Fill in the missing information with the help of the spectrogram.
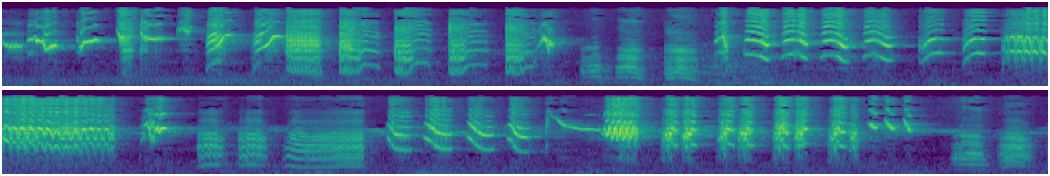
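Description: Javan myna in a dense, restless song of harsh squawks, chatters and looping whistles, several notes a second with brief pauses between bursts.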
